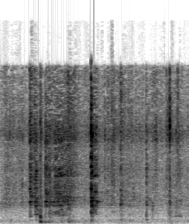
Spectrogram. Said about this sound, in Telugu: బాగా కలుపుకున్నాం ఫ్రెండ్స్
